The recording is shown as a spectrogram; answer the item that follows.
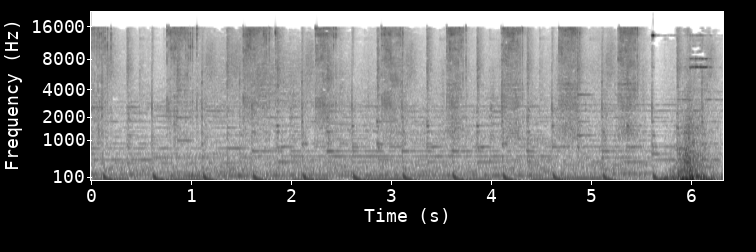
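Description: Rapid ratchet clicking of a 17 mm ratcheting combination spanner turning the top nut on a shock absorber piston rod, heard over background music with a steady beat. A sharp metallic clink sounds near the end.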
